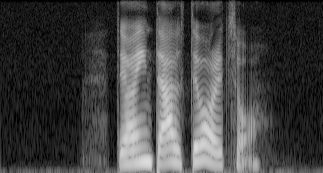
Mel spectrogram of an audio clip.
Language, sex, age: Swedish, female, 50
